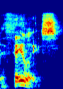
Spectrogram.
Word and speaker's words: phthalates: is bisphenol A, and phthalates. Phthalates spelled with a P.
